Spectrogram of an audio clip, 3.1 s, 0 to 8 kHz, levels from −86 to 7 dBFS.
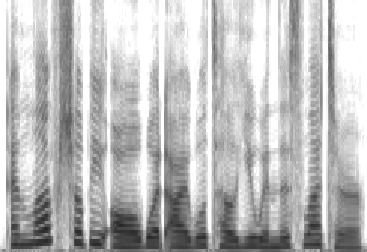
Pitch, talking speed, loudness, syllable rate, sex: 245 Hz, 255 wpm, -14 LUFS, 4.7 syllables/s, female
